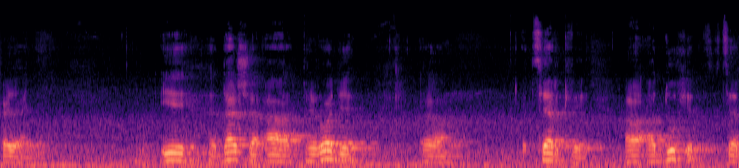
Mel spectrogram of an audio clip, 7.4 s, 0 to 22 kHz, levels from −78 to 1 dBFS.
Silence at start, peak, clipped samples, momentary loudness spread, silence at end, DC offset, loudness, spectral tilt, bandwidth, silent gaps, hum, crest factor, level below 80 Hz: 0 s; -4 dBFS; under 0.1%; 17 LU; 0 s; under 0.1%; -22 LUFS; -8 dB/octave; 14.5 kHz; none; none; 18 dB; -36 dBFS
